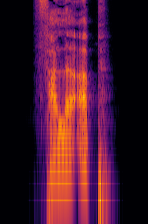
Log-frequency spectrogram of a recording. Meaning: inflection of abfallen: 1. first-person singular present 2. first/third-person singular subjunctive I 3. singular imperative
- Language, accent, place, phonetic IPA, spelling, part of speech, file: German, Germany, Berlin, [ˌfalə ˈap], falle ab, verb, De-falle ab.ogg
